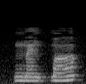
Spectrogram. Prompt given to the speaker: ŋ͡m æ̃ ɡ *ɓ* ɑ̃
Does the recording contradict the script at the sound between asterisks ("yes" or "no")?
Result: no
